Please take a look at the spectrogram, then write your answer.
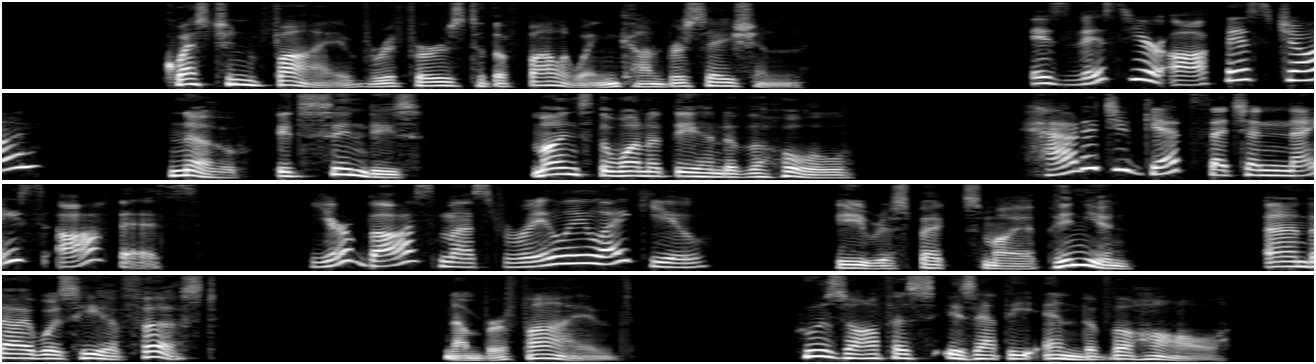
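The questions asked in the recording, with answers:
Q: Whose office is at the end of the hall?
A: John's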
